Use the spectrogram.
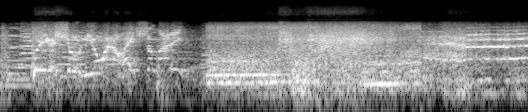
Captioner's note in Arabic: صرير الإطارات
